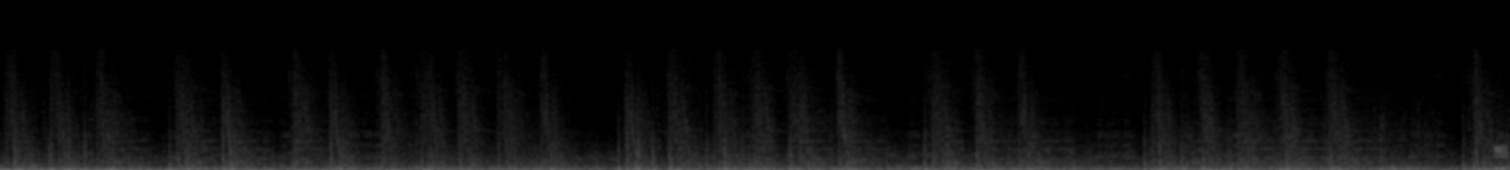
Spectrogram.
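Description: Ship guns in the space combat game Star Citizen fire in rapid, evenly spaced bursts, a loud stream of crackling shots that keeps going with only brief gaps.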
